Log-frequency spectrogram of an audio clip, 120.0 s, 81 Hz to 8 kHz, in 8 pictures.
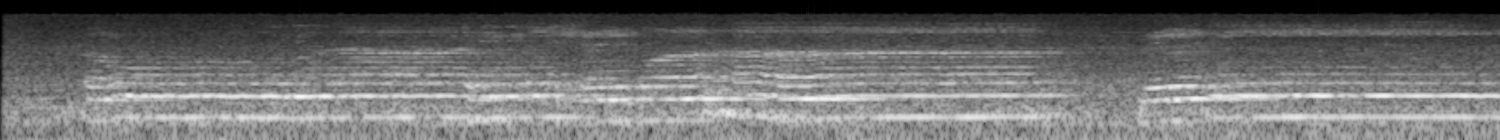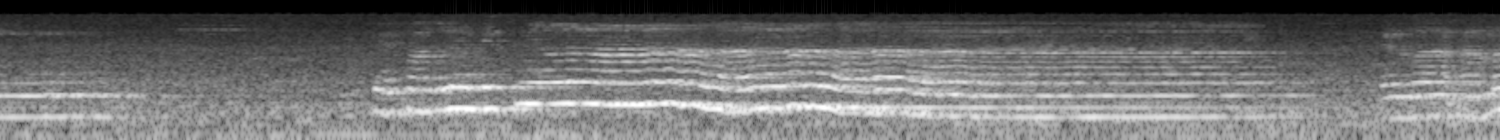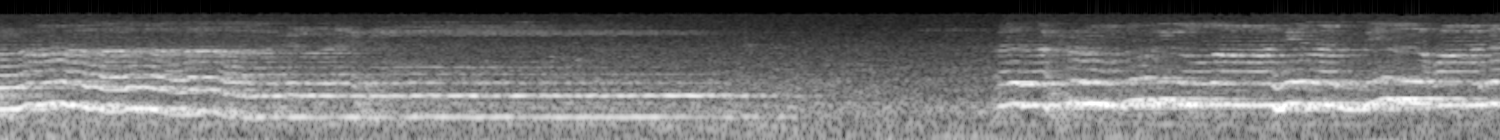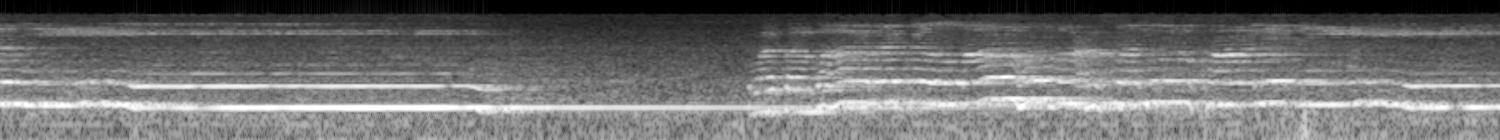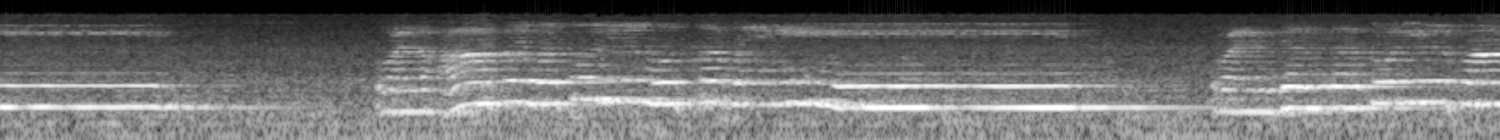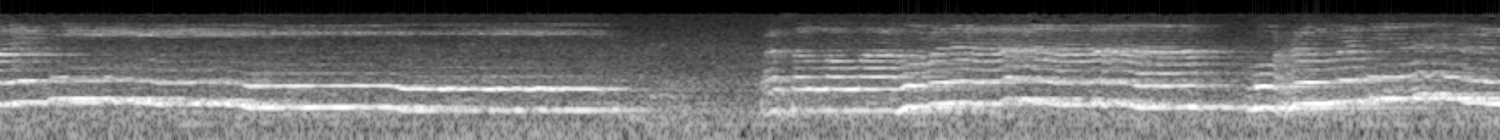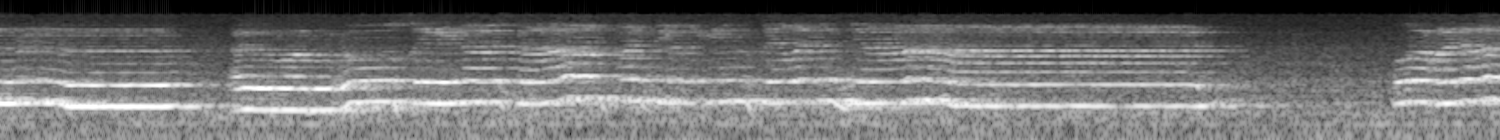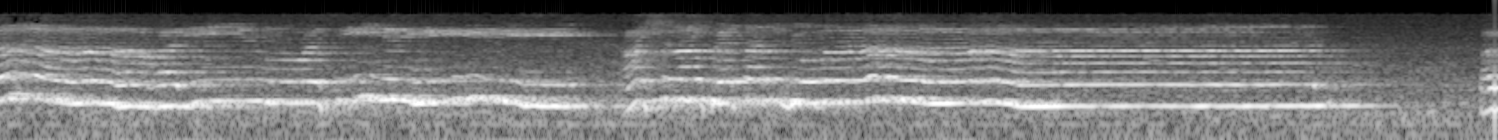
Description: Pehli Raat Jumaadi ul Ulaa 1441 AH - Mo'jezah of Tuffaah-e-Jannat Video Series of Different Aspects of her Life 1440 AH Bayaan of Saiyedato Nisaa il-Aalameen Maulaatona Faatemah az-Zahraa (as) ( audio) Urs Mubaarak Du'aa to remove the ill-effects of Bad Dreams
